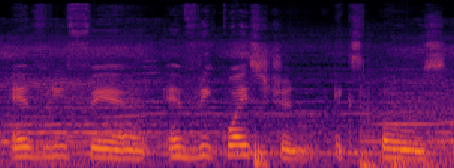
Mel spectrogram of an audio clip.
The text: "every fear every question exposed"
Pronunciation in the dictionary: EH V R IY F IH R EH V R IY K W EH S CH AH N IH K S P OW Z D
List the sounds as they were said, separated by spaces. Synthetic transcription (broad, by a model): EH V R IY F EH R EH V R IY K W EH S CH AH N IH K S P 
